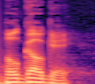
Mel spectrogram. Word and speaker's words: bulgogi: It sounds just as it's spelled, bulgogi.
